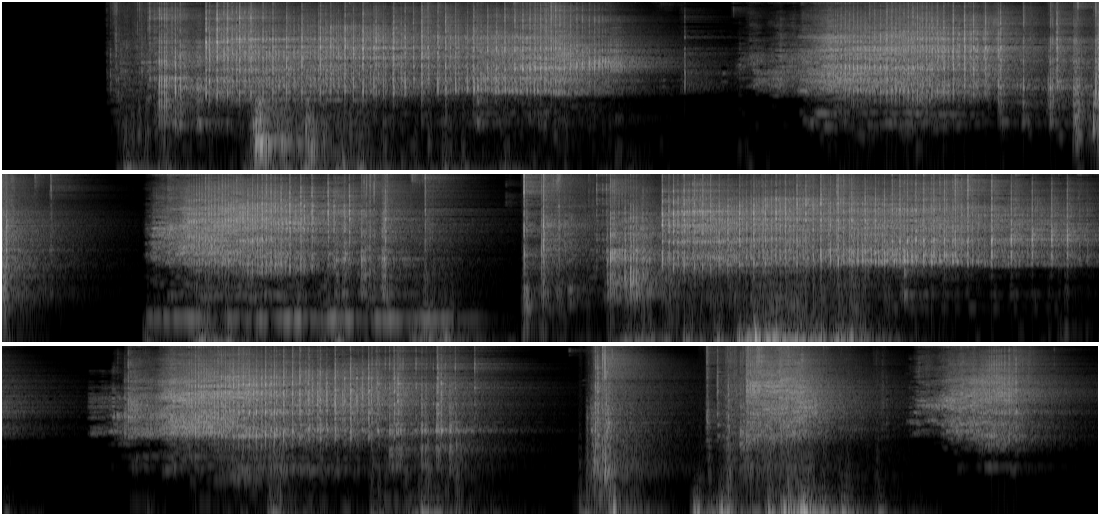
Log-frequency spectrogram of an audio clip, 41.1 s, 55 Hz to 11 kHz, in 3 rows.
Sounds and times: creaky door 1.5 - 8.0
creaky door 9.9 - 13.9
creaky door 15.5 - 19.4
creaky door 21.2 - 27.2
creaky door 28.8 - 33.3
creaky door 36.2 - 40.6

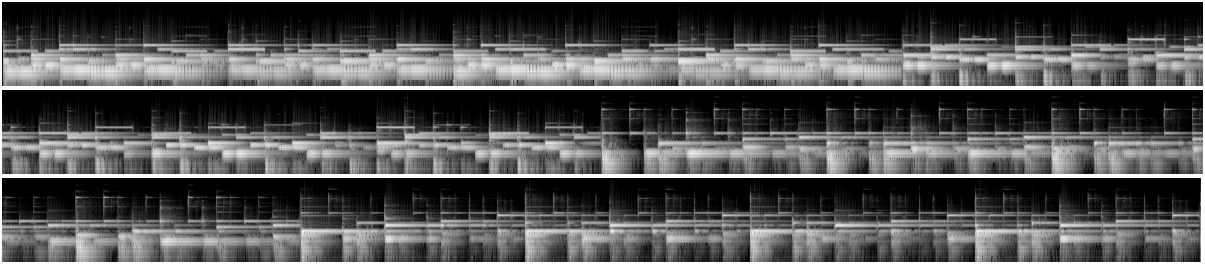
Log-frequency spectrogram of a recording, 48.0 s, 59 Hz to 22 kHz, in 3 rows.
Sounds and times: mallets 24.0 - 48.0

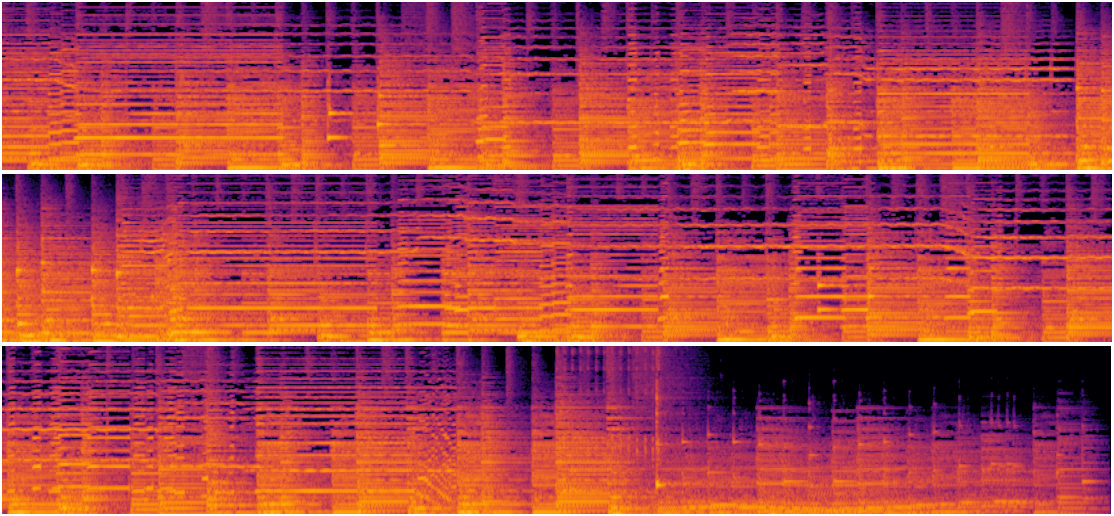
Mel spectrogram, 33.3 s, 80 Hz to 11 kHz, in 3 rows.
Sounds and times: accordion 0.0 - 29.0
piano 0.0 - 33.2

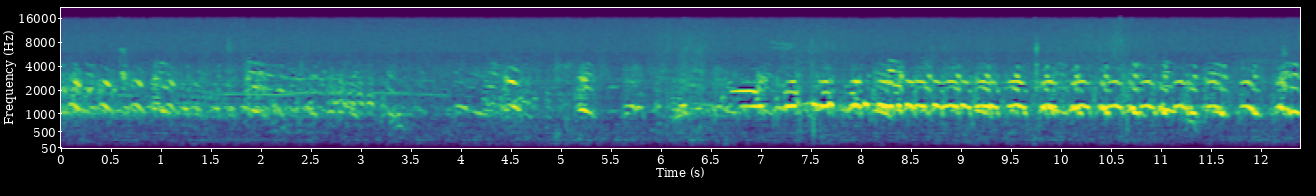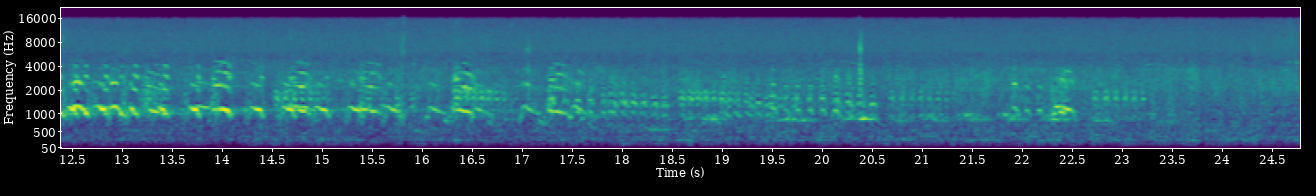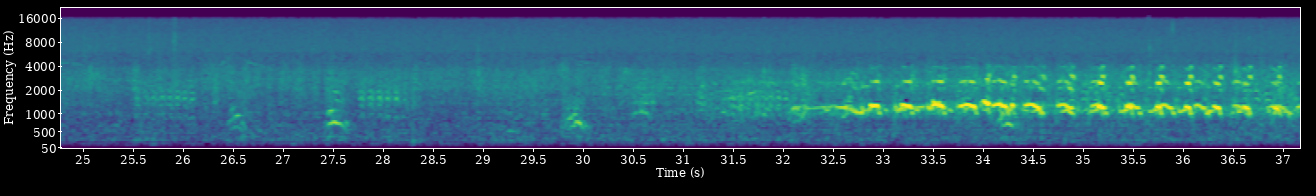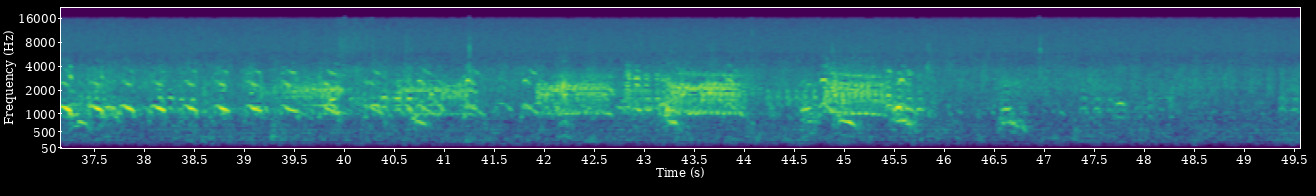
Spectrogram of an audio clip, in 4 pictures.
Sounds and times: seagulls screeching at some distance 0.0 - 23.3
ocean 0.0 - 49.5
seagulls screeching at some distance 29.8 - 48.3

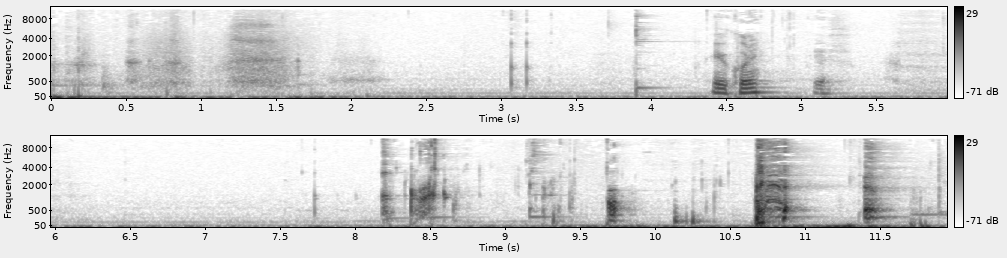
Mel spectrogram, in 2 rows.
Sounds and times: man chokes on some water 8.2 - 11.7
Cough 10.7 - 11.7

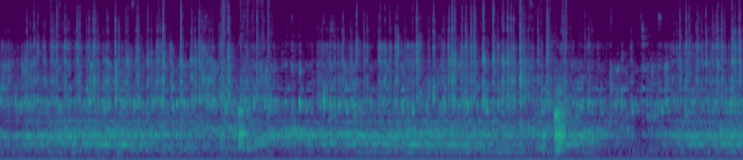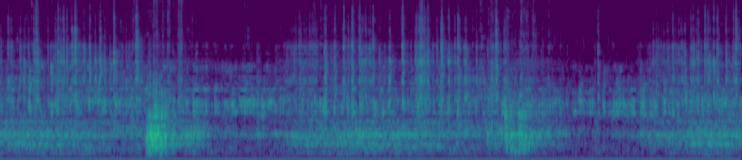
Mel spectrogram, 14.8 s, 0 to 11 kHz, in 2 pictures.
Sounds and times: Brewing coffee 0.0 - 14.8

